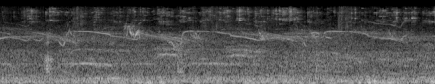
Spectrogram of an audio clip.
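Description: Birds chirping with repeated high, falling whistled calls, several a second, over a steady low rumble.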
